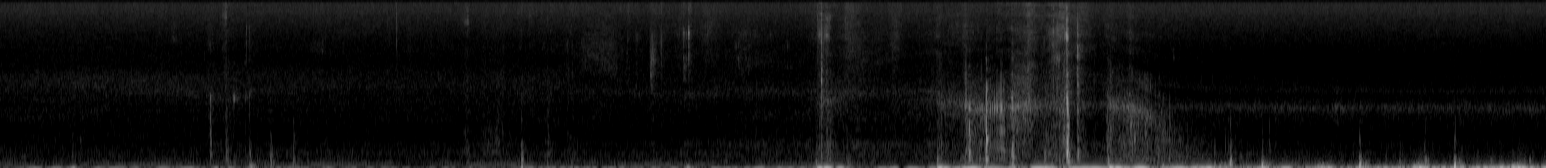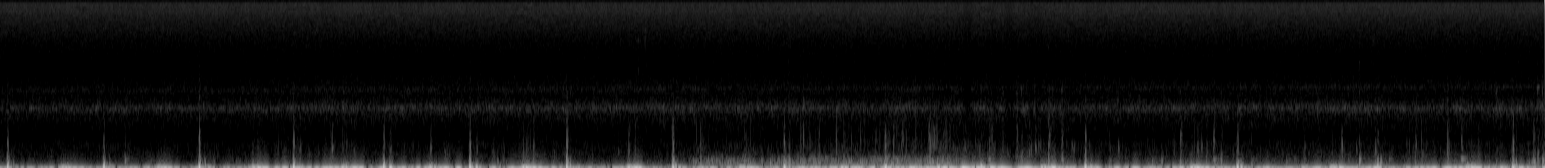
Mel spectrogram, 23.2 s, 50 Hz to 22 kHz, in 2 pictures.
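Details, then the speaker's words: Simulated ASMR roleplay in 3DIO binaural: a brief rustle, then steady low thumps of the speaker's own heartbeat offered to the listener through a stethoscope, over a soft quiet hum; normal heartbeat. "Close your eyes for a second, and I'll give you the stethoscope. And not listening to the sound of your heartbeat or someone else's can calm you. So, how about you listen to mine?"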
